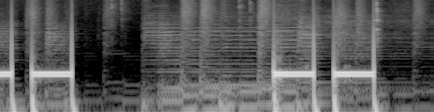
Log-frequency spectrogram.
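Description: A telephone line tone while placing a call on air to wish someone good morning: two short steady beeps, a pause filled with faint background clatter, then two more beeps, clear.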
